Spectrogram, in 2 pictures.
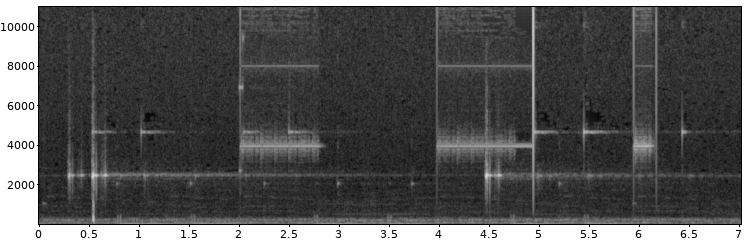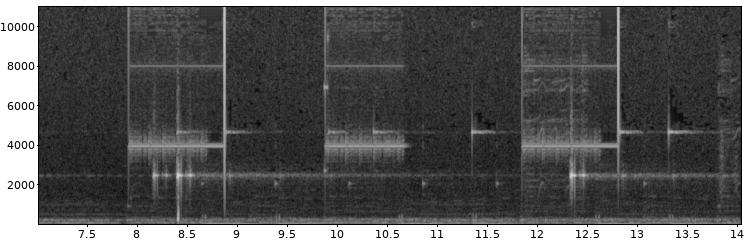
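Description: Experimental electronic music: a low droning pulse under short, repeated high-pitched beeps and a few sharp clicks.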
